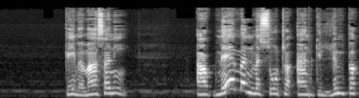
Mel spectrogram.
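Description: A man speaks close to the microphone with animation.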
